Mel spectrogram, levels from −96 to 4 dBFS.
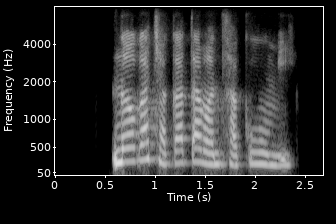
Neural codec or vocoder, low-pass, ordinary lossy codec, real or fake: none; 7.2 kHz; Opus, 16 kbps; real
